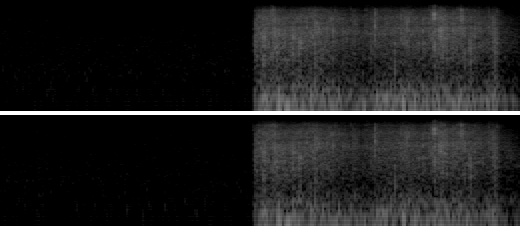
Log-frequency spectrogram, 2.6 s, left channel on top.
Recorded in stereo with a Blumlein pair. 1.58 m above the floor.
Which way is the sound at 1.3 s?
5° left.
